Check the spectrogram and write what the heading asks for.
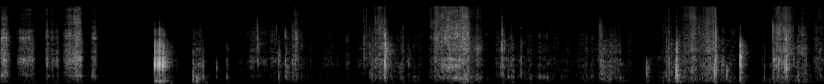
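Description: The paper backing of a retail blister pack of basketball cards being torn open by hand: a series of short, irregular rips and crinkles, with the longest rip a little past the middle.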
